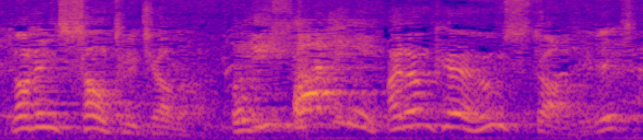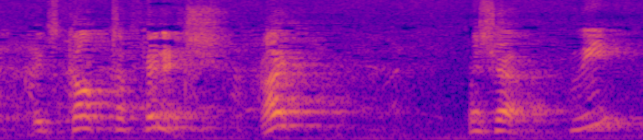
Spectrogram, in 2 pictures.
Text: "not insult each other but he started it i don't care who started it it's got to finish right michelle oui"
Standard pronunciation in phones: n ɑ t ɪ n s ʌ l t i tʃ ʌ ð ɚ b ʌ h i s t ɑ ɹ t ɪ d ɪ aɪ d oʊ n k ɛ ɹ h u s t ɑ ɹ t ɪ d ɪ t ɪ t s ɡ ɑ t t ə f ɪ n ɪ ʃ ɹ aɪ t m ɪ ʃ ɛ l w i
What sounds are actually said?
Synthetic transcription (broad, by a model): n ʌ t ɪ n s ʌ l t i tʃ ʌ ð ɚ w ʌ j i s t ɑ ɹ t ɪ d ɪ aɪ d oʊ n k ɛ ɹ h u s t ɑ ɹ t ɪ d ɪ t ɪ t s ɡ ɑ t t ə f ɪ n ɪ ʃ ɹ aɪ t m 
